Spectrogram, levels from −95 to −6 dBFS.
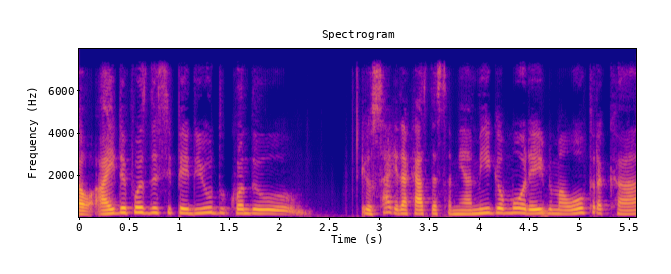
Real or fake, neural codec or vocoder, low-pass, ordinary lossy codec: fake; codec, 16 kHz, 0.5 kbps, X-Codec, WavLM features, trained on Multilingual LibriSpeech; 7.2 kHz; none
